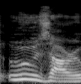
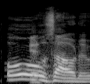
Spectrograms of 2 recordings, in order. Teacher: It's a long extended O sound at the beginning. · Shown in: second take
